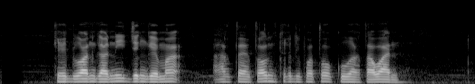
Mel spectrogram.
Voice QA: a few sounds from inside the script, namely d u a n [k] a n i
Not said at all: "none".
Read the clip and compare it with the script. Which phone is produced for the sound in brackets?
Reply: ɡ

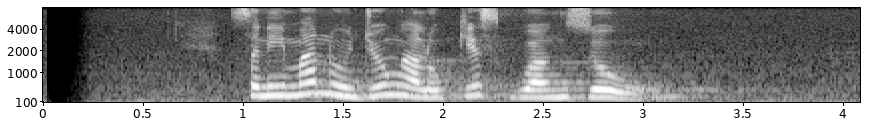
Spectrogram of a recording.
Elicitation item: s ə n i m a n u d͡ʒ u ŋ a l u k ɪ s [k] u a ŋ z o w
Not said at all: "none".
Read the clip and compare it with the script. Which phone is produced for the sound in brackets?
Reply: ɡ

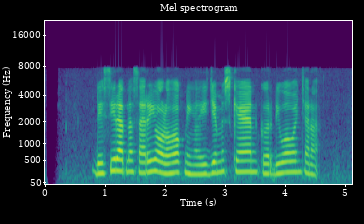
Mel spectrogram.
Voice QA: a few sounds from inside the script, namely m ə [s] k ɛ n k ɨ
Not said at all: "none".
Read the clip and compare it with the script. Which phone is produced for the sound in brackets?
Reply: s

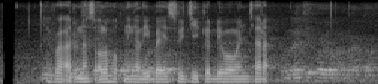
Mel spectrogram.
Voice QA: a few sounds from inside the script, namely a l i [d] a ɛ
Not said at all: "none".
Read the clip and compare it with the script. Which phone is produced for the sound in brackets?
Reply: b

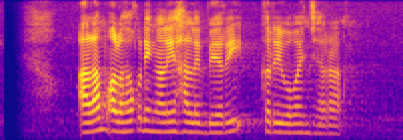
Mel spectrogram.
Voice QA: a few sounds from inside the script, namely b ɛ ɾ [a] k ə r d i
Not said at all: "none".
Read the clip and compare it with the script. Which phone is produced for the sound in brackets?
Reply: i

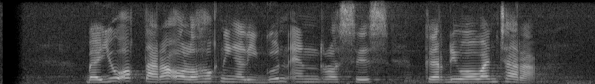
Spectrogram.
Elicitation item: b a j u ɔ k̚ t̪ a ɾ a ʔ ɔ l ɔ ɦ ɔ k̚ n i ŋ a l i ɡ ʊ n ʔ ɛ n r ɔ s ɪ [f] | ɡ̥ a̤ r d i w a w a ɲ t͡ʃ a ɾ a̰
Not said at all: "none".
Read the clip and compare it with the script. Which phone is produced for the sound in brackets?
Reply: s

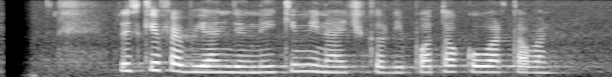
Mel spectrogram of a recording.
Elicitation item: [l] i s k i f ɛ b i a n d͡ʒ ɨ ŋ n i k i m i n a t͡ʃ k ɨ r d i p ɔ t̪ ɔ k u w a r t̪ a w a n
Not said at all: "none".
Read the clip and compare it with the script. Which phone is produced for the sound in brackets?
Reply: r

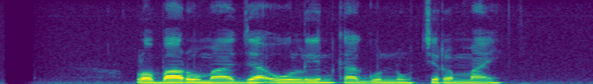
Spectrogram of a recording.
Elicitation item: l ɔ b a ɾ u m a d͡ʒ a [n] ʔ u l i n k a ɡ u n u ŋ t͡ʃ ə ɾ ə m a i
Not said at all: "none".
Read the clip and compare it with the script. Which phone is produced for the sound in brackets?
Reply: none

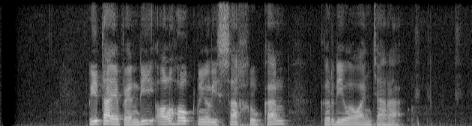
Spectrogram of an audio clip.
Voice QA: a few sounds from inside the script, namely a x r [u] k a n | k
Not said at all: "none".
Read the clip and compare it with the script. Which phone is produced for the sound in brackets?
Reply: u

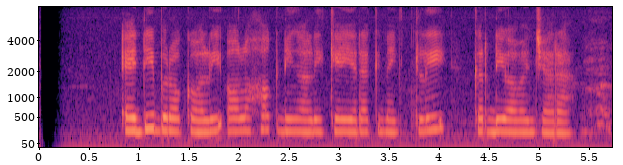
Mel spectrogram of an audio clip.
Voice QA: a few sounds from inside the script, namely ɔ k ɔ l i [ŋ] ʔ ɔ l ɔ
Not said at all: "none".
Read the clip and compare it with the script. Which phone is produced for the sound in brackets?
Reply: none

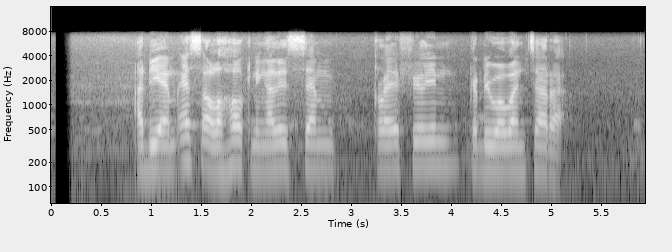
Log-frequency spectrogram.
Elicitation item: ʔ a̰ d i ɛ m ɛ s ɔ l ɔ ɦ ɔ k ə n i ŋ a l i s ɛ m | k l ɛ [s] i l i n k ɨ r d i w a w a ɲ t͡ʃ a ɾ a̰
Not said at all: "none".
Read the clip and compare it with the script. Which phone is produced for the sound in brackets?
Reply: f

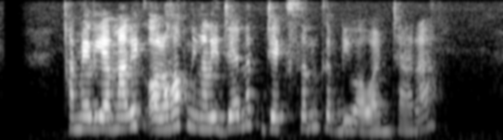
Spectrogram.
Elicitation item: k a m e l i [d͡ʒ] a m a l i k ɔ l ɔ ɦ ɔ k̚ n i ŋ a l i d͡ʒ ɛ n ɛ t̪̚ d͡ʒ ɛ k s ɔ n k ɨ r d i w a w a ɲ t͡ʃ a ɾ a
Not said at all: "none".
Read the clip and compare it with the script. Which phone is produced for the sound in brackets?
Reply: none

